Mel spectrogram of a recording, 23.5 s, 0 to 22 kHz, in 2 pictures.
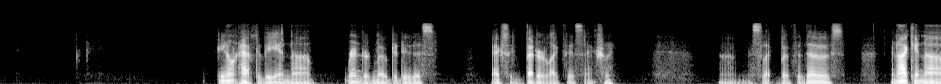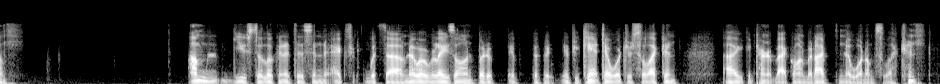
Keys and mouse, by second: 0.0-8.1 right drag, 0.9 g, 3.0 click, 3.0 middle click, 4.8-7.4 middle drag, 8.1-8.7 middle drag, 8.7-23.5 right drag, 9.2 click, 11.3 click, 11.3 middle click, 11.8-12.8 drag, 11.8-12.8 middle drag, 14.7 click, 14.7 middle click, 21.2 click, 21.2 middle click.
